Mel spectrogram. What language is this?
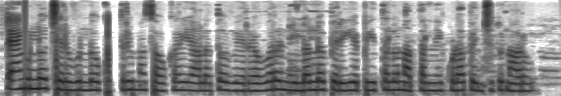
Telugu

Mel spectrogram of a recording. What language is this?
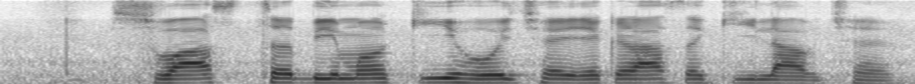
Maithili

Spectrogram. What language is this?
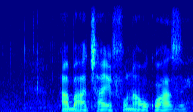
Xhosa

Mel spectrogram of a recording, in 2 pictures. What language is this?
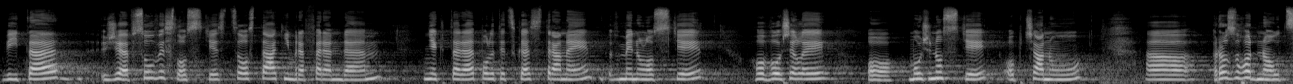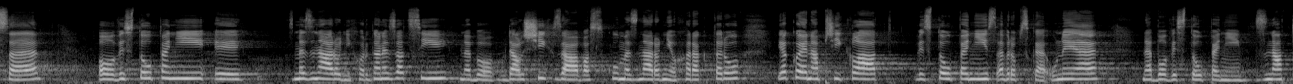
Czech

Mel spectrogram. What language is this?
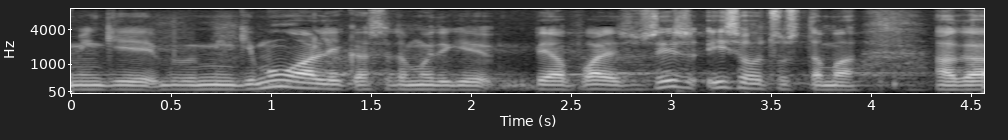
Estonian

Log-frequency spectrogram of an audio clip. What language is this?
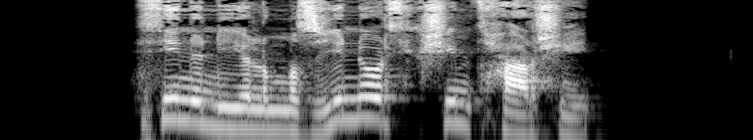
Kabyle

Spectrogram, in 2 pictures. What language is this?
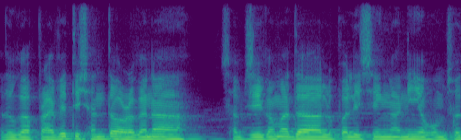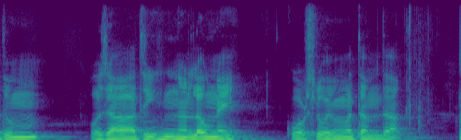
Manipuri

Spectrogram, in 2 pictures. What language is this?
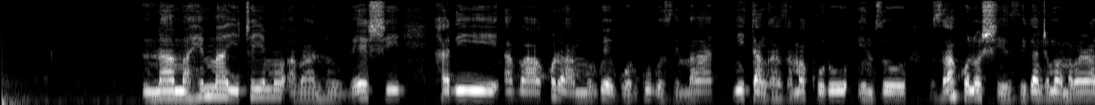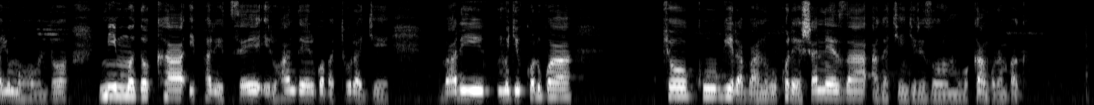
Kinyarwanda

